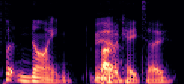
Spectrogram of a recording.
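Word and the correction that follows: Dabba-Kato: Or is it Gabba, what was it? – Dabba Kato. – Dabba Kato.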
